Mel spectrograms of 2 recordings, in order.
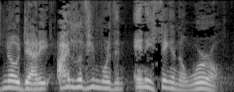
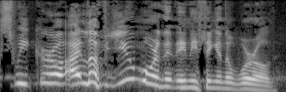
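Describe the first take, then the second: First: Softly imitating a little girl's devotion; quiet, earnest one-upping from a child; insistent loving daughter. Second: Fond reply that starts high and settles; retold fatherly gush, topping the child; doting dad. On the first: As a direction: retell it low-key and softly. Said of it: "And she goes". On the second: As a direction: coo it back to a little daughter. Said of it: "And I was like".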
